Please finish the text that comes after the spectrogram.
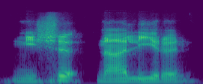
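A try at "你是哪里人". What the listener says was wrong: So you need to have the asking voice. If your asking voice is really good, then Lao Shu will say excellent.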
